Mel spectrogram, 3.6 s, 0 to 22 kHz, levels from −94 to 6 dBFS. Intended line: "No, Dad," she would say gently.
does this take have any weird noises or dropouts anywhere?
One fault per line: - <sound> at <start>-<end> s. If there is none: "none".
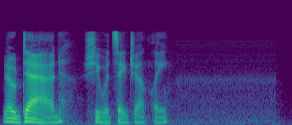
none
